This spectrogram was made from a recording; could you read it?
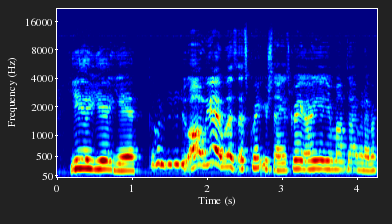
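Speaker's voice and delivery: distracted, absent replies. Mocking people who keep looking at their phones while someone talks: imitating a distracted phone user. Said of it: "everyone interacts you by looking at their phone, being like".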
